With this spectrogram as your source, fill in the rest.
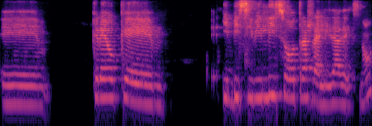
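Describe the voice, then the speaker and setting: Speaking with a Mexican accent, a woman uses a medium pitch with ordinary pitch variation. Her pace is very slow. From Mexico. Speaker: writer and visual artist. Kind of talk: book club conversation. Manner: hesitant, many fillers.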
